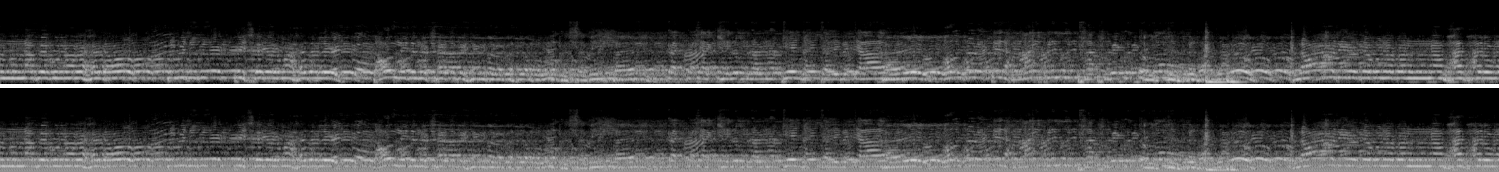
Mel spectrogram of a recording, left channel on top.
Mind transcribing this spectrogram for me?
বেগুনার হেদাও তুমি যদি একটি ছেলের মা হেদালে তাহলে যেন খেলাবে কাচ্চা খেলো প্রাণনাথে না চালে বেটা অন্যরতের হাই প্রেম থাকবে কত নারী দেবন কন্যা ভাদ্র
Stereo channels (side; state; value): right; noise; hum, 5 dB below the sound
